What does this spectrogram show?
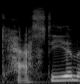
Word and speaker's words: Castian: Is it Castian? Is that how you pronounce his name? Yes. Yes!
